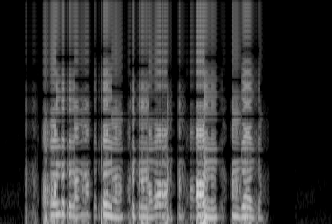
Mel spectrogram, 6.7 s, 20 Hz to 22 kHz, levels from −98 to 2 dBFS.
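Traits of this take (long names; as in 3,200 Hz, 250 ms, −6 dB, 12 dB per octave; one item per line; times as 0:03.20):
tremolo saw down 0.51 Hz, depth 95%
aliases and images of a low sample rate 1,300 Hz, jitter 0%
notches that jump at a steady rate 2.7 Hz 880–2,600 Hz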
